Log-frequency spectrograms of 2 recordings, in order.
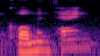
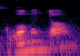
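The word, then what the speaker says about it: Kuomintang: often you'll see it in English as the Quang I I don't like to pronounce it like that that's not how you pronounce it in Chinese the closest we can really get with American accents is guong so I I always I always pronounce it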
